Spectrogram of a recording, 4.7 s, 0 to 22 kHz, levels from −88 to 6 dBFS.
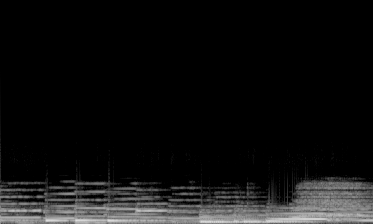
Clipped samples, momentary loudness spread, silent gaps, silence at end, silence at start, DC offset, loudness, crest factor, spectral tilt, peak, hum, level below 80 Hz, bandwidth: under 0.1%; 9 LU; none; 0 s; 0 s; under 0.1%; -17 LUFS; 10 dB; -9.5 dB/octave; -6 dBFS; none; -70 dBFS; 4.4 kHz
